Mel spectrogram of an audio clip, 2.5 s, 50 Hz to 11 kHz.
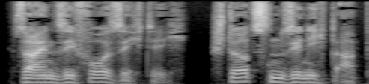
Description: crashde.mp3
